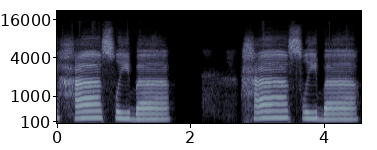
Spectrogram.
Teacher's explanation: علیکم حاصبا, ہا کے ساتھ الف مدہ اور لاسٹ میں با کے ساتھ بھی الف مدہ, دونوں ایک جتنا لمبا رہیں گے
